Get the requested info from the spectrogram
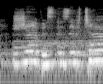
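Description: A young girl singing into a handheld microphone over musical accompaniment; her voice comes back in just after the start, following a quieter instrumental moment.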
